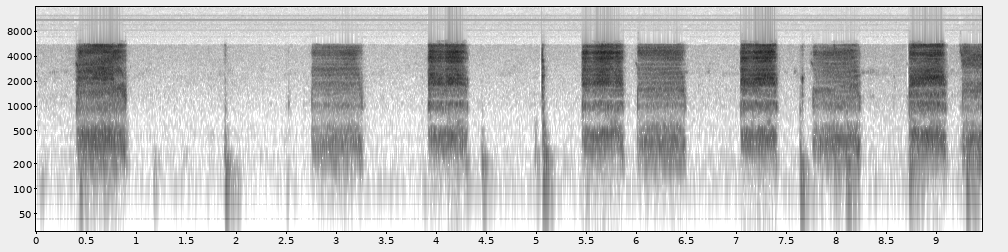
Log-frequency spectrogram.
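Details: Owl at night, 11:26 pm on April 23, 2018, going out to a porch and eyeing a playground; harsh, breathy hissing screeches of about half a second, eight bursts at uneven intervals, with faint clicks between.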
